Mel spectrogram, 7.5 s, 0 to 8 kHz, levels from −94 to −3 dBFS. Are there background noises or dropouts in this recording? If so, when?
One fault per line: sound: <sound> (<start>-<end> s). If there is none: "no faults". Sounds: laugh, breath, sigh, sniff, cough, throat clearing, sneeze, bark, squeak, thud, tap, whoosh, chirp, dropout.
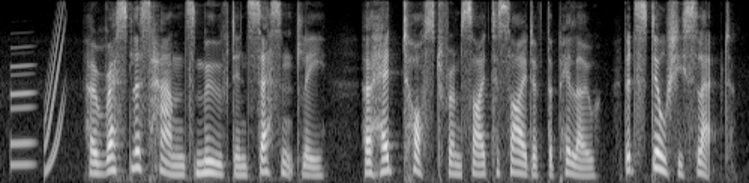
sound: chirp (0.1-0.7 s)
